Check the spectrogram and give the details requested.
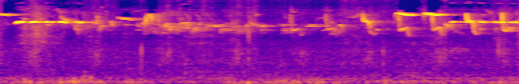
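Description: A songbird singing a quick string of high chirps and short falling notes, over a low rumble.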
